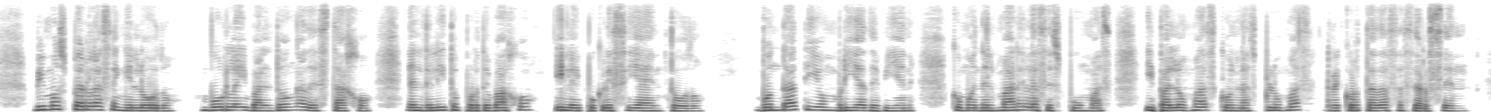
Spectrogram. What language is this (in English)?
Spanish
